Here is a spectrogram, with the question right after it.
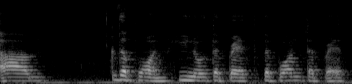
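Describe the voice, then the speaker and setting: This woman speaks with a South African accent. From South Africa, Limpopo. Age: 20s. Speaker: student youtuber. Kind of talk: casual Q&A interview.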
